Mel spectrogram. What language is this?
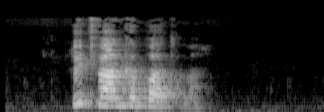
Turkish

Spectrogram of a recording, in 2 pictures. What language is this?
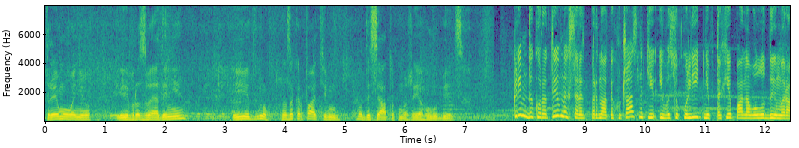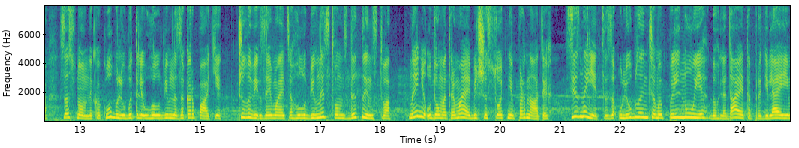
Ukrainian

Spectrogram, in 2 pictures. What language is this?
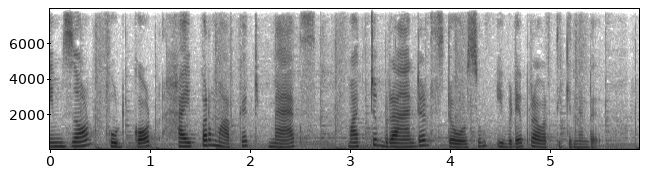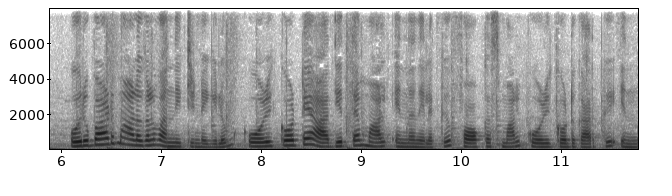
Malayalam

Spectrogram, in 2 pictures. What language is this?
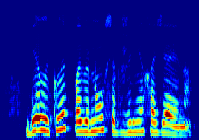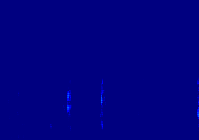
Russian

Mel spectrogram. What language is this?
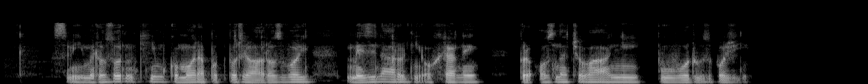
Czech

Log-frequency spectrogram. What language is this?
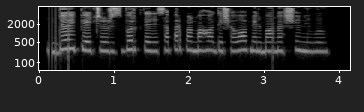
Pashto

